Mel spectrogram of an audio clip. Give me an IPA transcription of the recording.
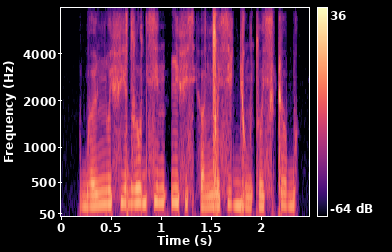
b ə˩˧ y̯ ɲ u˧ fʲ ɑ˥ d l u˥ d sʲ u˥ n ʔ i˥ fʲ ə˩ sʲ ʔ ʌ˩˧ ŋ͡ǀ ə˧˥ sʲ ə˧˥ ɟ u˩ ŋ t u˧˥ sʲ ʈ ʊ˥ b

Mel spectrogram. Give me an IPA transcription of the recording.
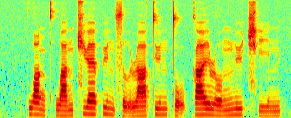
k w ɑ˥˩ ŋ kʰ w a˧˥ n t͡ɕ ɥ ɛ˥ p y˥˩ n s ɹ̩˨˩ ɻ ä˧˥ t̪ y˥ n t̪ o̰˨˩ ʊ̯ k a˥ ɪ̯ ɻ ɤ˧˥ ŋ n̪ y˥ t͡ɕʰ i˥ n

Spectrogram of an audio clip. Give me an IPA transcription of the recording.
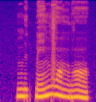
ŋ ɨ k͡p ẽ ŋ v ɔ̃ ŋ ɡ ɔ̃

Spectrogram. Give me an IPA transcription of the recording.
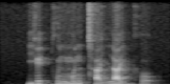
j eː˦˥ t̚ f u˧ n m o˥˩ n tʰ a˩˦ j n a˧ j pʰ o˨˩ k̚

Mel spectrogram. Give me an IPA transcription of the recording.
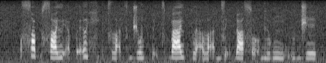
sˤ ɨ˥˧ b sˤ ɨ˩˧ lʲ a̰˨˥ p ɛ̰˥˧ ə̯ xʲ ḛ˨˥ t͡s ðˤ ɛ̰˩˧ t͡s d͡ʒ o˨˥ lʲ k͡p ḛ˩˧ t͡s ɓ a˨˥ lʲ k l ɛ̰˩˧ ðˤ ḛ˩˧ d͡z ḛ˩˧ ɗ ɨ˩˧ sˤ ṵ˥˧ ɡʲ o˨˥ ŋ͡m ṵ˨˥ lʲ d͡ʒ e˥˧

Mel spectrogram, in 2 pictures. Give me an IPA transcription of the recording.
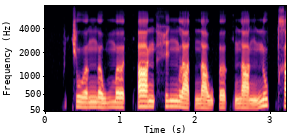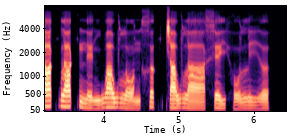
c u˨˩˨ ə̯ ŋ ə˨˩˨ w m əː˨˩ t̚ ʔ a˧ ŋ h i˧ ŋ l a˨˩ t̚ n a˨˩˨ w ʔ əː˨˩ k̚ n a˨˩ ŋ n u˦˥ p̚ x a˦˥ k̚ l a˦˥ k̚ n e˨˩˨ ŋ w a˧ w l ɔ˨˩˨ n x ə˦˥ k̚ c a˧˥ w l aː˨˩˨ x e˧ j h o˨˩˨ l i˨˩˨ ə̯

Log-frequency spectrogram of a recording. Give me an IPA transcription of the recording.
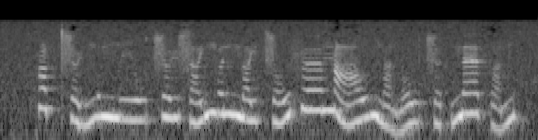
k ɐ˥ p̚ t͡s ɵ˨˩ ɥ ŋ ʊ˧ ŋ m iː˨ w t͡s ɵ˧ ɥ s ɐ˨˥ j ŋ ɵ˥ n n̪ ɐ˧ j t͡s o˨˥ w f œː˥ ŋ aː˨˥ w n̪ ɐ˨˩ n o˧ w t͡s ɵ˨ t̚ ŋ ɛː˥ k ɐ˨˥ n

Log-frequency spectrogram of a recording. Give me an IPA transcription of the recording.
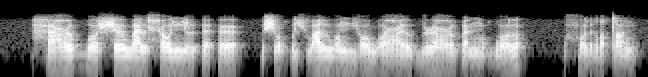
h a ʕ o ɡ͡b ɔ ɬ œ w a l ħ ɔ ɲ ə l ʔ ɜ ʔ œ | ʃ ɔ k͡p ə ç w ɑ l w ɔ ŋ j ɔ w ɔ ʕ ɜ ʊ̯ ɡ ə˞ ʕ o ɓ a ŋ͡m ɔ ɡ͡b ɔ l | x ɔ r ə tˤ o ŋ

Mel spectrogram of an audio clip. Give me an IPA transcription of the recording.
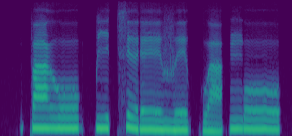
p a˨ ɣ oː˨ k͡p i˨ t͡s ɪ˦˨ ɾ eː˨ v eː˨ kʷ a˨ | ŋ oː˨

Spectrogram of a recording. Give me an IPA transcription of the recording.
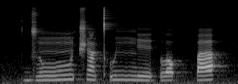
d͡z ũː t͡ʃ ã kʼ u ɲ ŋ ɪː ʔ l ɔ ʔ pː a

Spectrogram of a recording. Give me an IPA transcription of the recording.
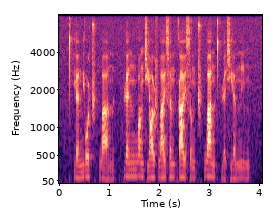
t̪ʰ j ɛ˨˦ n̪ j o˥˨ ʊ̯ ʈ͡ʂʰ w a̰˨˩ n | p ɥ ɛ˦ n n̪ w ɑ˥˨ ŋ ɕ j ɑ˥˨ ʊ̯ ʂ w a˦ ɪ̯ s ə˥˨ n k a˥˨ ɪ̯ s ɤ˨˦ ŋ ʈ͡ʂʰ w a˥˨ n t̪ʰ ɥ ɛ̰˨˩ ɕ j ɛ˨˦ n̪ i˨˦ n

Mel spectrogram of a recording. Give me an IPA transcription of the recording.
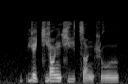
p j ɛ˥˩ t͡ɕ j ɑ˥ ŋ ɕ i˧˥ t͡s ɑ˨˩ ŋ ʂ o˥ ʊ̯

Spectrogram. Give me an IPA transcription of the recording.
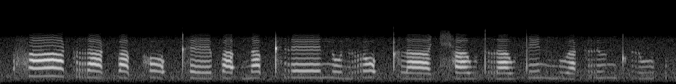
f aː˥˩ k r a˨˩ k̚ p a˨˩ p̚ h ɔ˨˩ ʔ kʰ ɛː˩˦ p a˨˩ ʔ n a˦˥ p̚ kʰ r ɛː˦˥ n o˨˩ n r ɔ˦˥ ʔ kʰ l aː˨˩ t͡ɕʰ a˧ w t r a˧ w t e˥˩ n ŋ u˨˩ a̯ k r ɯ˥˩ ŋ kʰ r u˦˥ ʔ

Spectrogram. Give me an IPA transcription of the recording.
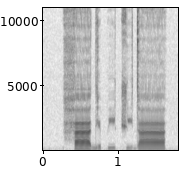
h aː˦ d ɪ˨ p i˦ t͡ʃ i˨ d aː˦

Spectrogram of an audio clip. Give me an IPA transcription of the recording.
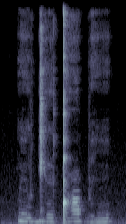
p ĩ˨ v ɡ j e˨ ɡ͡ǃ ɑ˦ bʱ ĩ˨˦

